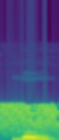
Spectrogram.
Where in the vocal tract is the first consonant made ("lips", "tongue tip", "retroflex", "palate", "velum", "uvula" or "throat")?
palate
